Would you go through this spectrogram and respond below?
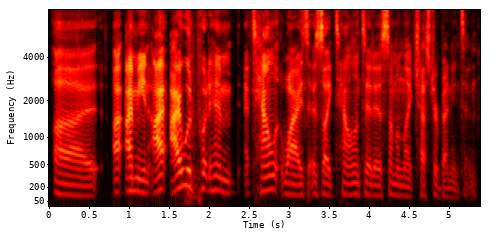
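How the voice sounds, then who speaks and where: Man, podcast co-host, mid-pitched voice, enthusiastic, dry close mic. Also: moderate pace, bright, forceful tone, no room sound. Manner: enthusiastic, emphatic. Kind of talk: casual podcast chat.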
